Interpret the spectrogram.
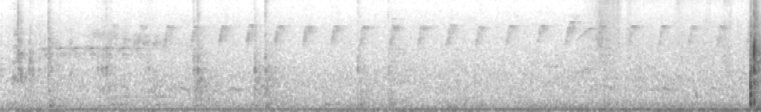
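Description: A small bird chirping in a steady series of short high notes, about three a second, over light clicks of a plastic water dispenser being handled against a wire cage, with one sharp click near the end.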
